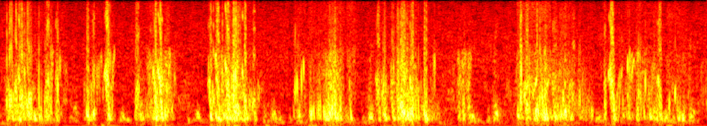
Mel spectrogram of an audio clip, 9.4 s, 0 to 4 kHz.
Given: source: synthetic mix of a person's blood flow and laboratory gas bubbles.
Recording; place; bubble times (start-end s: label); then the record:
Doppler ultrasound of blood flow; precordium
0.05-0.91 s: bubbles
1.09-1.56 s: bubbles
1.78-2.36 s: bubbles
2.77-3.47 s: bubbles
3.90-4.59 s: bubbles
4.62-4.74 s: bubbles
5.00-5.83 s: bubbles
6.09-6.30 s: bubbles
6.88-7.92 s: bubbles
8.04-9.16 s: bubbles
9.39-9.44 s: bubbles
From the record:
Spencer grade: 4 (maximum detectable bubble signal sounding continuously throughout systole and diastole of every cardiac period, and overriding the amplitude of the normal cardiac signals); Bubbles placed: only in the low amplitude regions of the cardiac cycle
